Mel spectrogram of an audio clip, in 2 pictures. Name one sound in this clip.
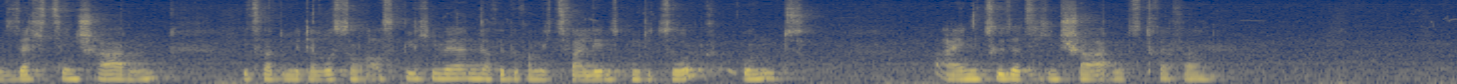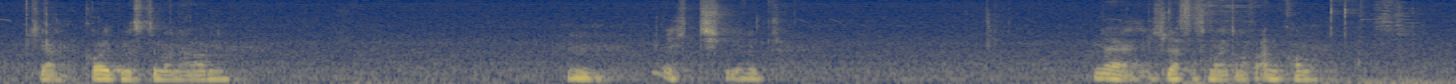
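A man talks calmly and casually into a close microphone.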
